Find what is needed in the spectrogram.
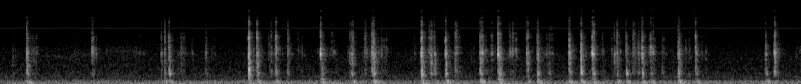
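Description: Typing on a computer keyboard: a few scattered keystrokes, then a quick run of keystrokes from about two and a half seconds in that trails off near the end.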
